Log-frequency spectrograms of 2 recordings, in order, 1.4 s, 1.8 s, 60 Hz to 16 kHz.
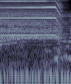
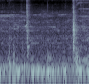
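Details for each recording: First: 2008 Daihatsu Xenia new replacement fuel pump, bench-tested outside the tank with ignition on: thin steady high-pitched electric hum for about a second then smooth wind-down; pump runs fine, replacing old pump that sounded rough. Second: 2008 Daihatsu Xenia, engine idling and running normally: a low, coarse, rattly drone from the in-tank fuel pump, likened to a passing train. The pump is worn and rough, so it is being replaced before the car strands on the road.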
